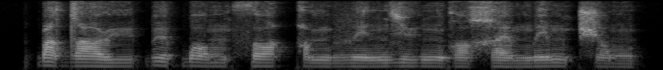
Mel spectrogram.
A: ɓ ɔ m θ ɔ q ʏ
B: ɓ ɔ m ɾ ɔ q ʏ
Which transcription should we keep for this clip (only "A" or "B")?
A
